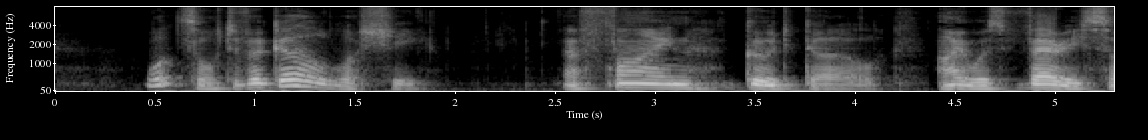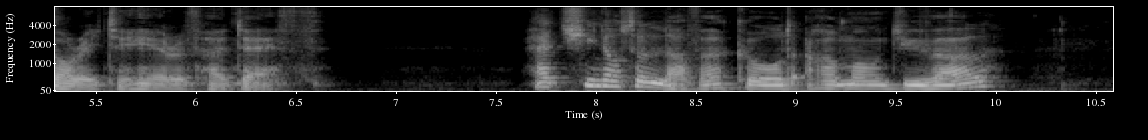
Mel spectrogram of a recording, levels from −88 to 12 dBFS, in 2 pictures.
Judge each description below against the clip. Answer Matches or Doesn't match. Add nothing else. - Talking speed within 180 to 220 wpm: Doesn't match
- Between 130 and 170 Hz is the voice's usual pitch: Doesn't match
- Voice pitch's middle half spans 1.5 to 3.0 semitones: Doesn't match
